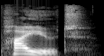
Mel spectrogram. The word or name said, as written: paiute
